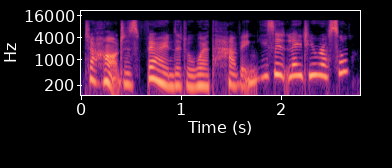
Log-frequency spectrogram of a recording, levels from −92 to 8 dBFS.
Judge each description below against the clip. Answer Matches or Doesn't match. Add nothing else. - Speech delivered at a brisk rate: Matches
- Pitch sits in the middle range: Doesn't match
